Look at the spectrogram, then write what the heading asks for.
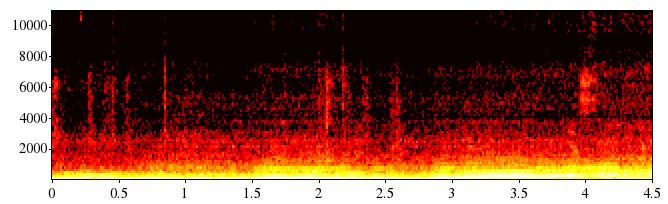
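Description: Renault Clio 3 RS rally car's 2.0-litre four-cylinder engine heard from inside the cabin, pulling hard in second gear. The revs climb steadily through the second half.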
